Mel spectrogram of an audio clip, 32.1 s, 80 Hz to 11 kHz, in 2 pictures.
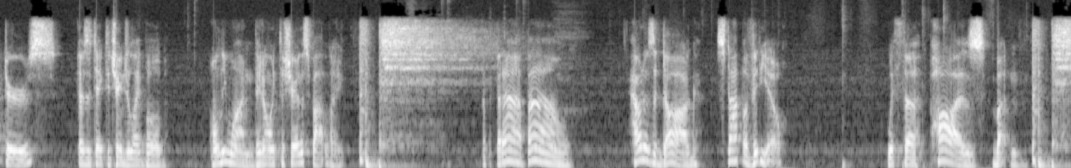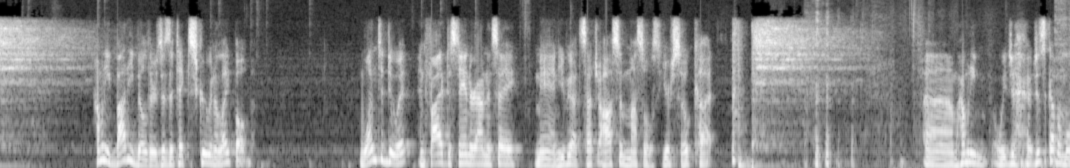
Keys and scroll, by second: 1.6 a, 10.0 1, 10.3 0, 11.4 Escape, 12.6 a, 13.4 1, 13.8 0, 14.1 Return, 19.4-20.4 typing, 22.2 x, 22.6 v, 24.5 shift+1, 26.0 l.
